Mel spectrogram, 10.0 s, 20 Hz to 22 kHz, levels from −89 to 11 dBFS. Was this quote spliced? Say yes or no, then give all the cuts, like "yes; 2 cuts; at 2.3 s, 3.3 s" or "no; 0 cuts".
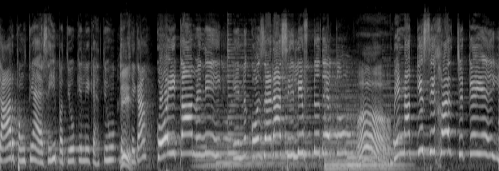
yes; 1 cut; at 3.1 s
